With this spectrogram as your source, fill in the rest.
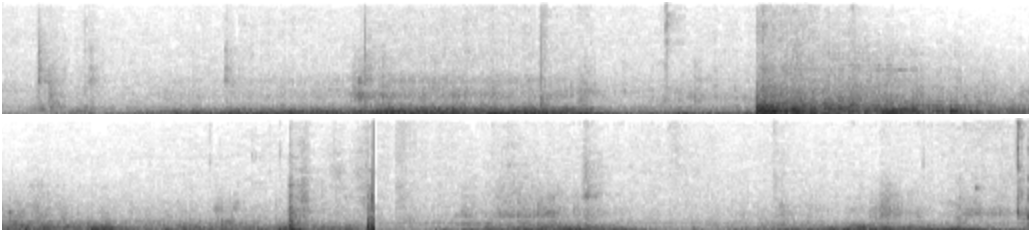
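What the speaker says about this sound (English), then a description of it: "As you can see, it's lightning and thunder." Thunder rumbles low and heavy through an afternoon thunderstorm, swelling into a sharp crack near the three-second mark. Sharp knocks follow and light rain patters throughout, with no voices.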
